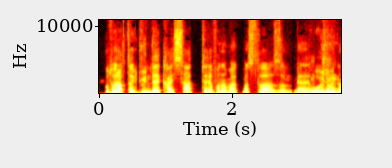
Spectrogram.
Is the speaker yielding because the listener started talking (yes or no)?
no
